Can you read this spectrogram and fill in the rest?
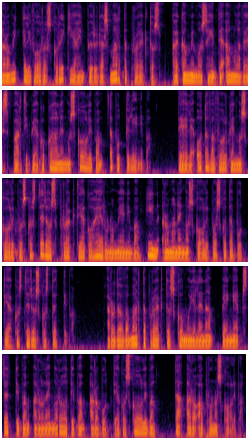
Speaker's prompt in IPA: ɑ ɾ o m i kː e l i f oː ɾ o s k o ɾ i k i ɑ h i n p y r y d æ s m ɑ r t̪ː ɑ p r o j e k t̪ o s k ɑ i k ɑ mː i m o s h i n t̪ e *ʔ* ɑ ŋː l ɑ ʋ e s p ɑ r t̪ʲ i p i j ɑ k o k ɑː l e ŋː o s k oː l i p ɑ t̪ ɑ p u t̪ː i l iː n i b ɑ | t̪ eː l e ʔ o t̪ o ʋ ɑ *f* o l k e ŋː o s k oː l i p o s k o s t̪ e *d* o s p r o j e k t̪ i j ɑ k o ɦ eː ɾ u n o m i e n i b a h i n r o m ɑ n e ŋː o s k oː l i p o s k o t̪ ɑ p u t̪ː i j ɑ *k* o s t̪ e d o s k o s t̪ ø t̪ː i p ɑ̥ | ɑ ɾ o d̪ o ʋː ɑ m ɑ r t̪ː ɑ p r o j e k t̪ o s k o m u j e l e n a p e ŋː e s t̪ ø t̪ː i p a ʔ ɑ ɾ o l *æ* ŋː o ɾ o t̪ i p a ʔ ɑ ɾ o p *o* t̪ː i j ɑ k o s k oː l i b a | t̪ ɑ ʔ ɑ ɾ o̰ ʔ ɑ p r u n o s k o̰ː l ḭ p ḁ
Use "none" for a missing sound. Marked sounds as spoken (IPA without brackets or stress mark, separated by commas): ʔ, f, d, k, e, u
